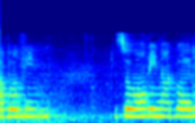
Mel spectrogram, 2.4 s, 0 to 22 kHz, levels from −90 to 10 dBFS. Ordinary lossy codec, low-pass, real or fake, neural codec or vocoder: none; 7.2 kHz; fake; codec, 16 kHz, 1.1 kbps, Voila-Tokenizer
